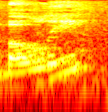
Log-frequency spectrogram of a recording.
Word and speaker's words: Boley: And this week we got our buddy John Boley.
